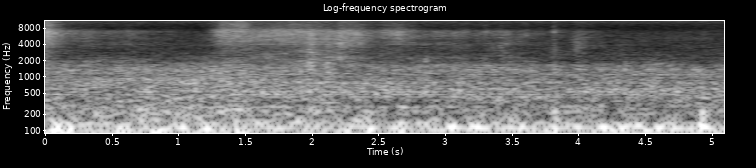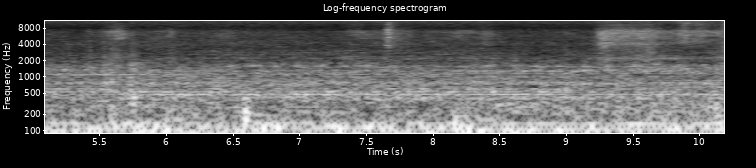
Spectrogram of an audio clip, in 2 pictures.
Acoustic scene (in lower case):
car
